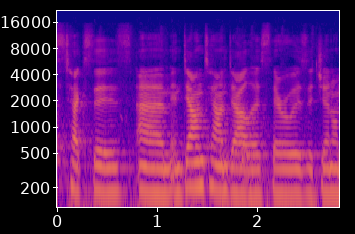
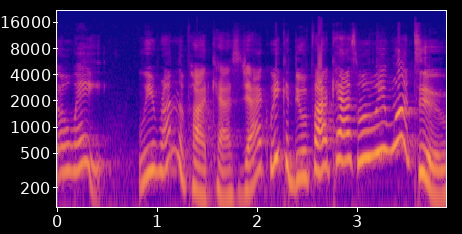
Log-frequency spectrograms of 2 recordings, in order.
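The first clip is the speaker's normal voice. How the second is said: sudden, high-pitched, loud burst of realization. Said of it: "And I was like".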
